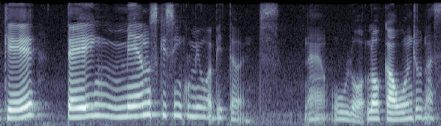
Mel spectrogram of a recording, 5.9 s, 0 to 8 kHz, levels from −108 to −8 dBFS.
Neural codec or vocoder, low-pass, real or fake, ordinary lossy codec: none; 7.2 kHz; real; none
